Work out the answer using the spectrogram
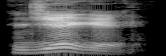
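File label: "llegue", Spanish, male; mekanta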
